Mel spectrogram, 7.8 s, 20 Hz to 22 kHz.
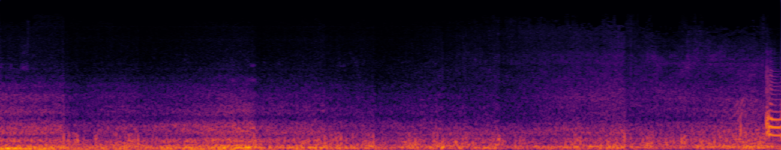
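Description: Boeing 737-800's CFM56-7B turbofan engines at takeoff climb power, heard from behind as a steady deep jet rumble that thins in its upper part as the aircraft climbs away.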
